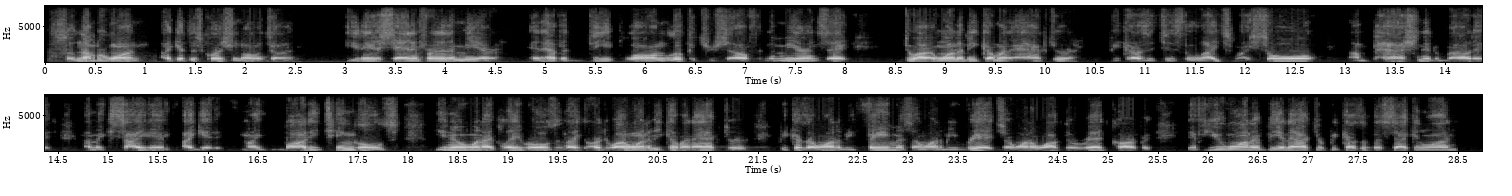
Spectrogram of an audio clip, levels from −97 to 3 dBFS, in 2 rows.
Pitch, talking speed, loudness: 165 Hz, 215 wpm, -24 LUFS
